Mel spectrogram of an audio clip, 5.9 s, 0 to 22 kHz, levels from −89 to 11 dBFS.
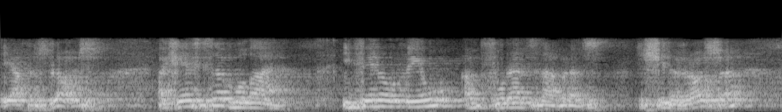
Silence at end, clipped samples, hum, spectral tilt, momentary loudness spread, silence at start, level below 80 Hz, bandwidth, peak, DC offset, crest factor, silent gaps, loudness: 0 s; under 0.1%; none; -7.5 dB/octave; 8 LU; 0 s; -42 dBFS; 5.4 kHz; 0 dBFS; under 0.1%; 10 dB; none; -11 LUFS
